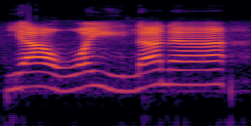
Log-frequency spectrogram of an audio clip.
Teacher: या वैलना, या पर जो है वो खड़ी ज़बर है और नून पर जो है वो मद है 5 अलिफ के बराबर, इसको खींचते हैं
